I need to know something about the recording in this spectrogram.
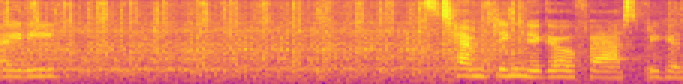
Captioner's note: sewing machine churning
